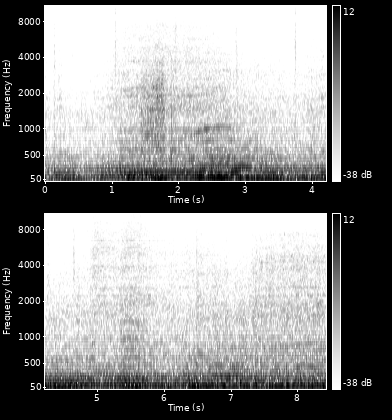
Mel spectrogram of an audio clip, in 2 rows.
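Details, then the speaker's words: 2001 Toyota Hilux SR5 2.8 diesel, pre-teardown check: wavering low groan rising and falling over steady diesel rumble, coming from the clutch pedal as it's worked, recurring after sitting still a while. "eu posso estar essa gemido agora de novo é o pedal de embreagem Olá de embreagem"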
